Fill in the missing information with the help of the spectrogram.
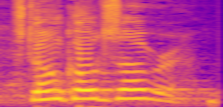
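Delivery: loud, high burst of pride; proud shout. Real, not acted. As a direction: belt it out triumphantly. Proud exclaim of sobriety.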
